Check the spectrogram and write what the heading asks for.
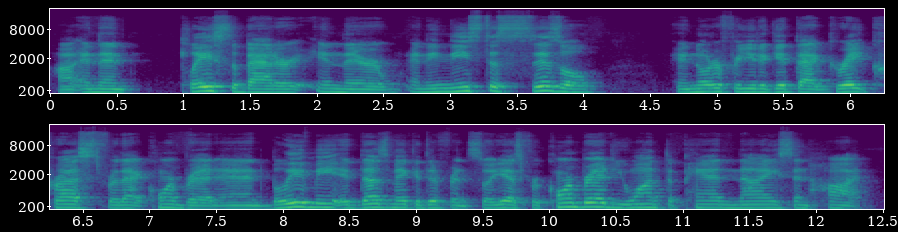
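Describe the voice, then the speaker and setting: Male live-stream cooking host, West Coast, slightly higher voice, loose and chatty with filler words. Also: moderate pace. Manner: casual, rambling, many uhs, reads viewer comments aloud.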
